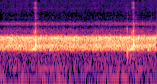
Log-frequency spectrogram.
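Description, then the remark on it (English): Two brief, rising chirps, about a second and a half apart, pop out of a steady droning hum and static: the gravitational-wave 'chirp' from two black holes colliding. They are short and fairly loud, and nobody speaks. “This is the sound of two black holes colliding.”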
